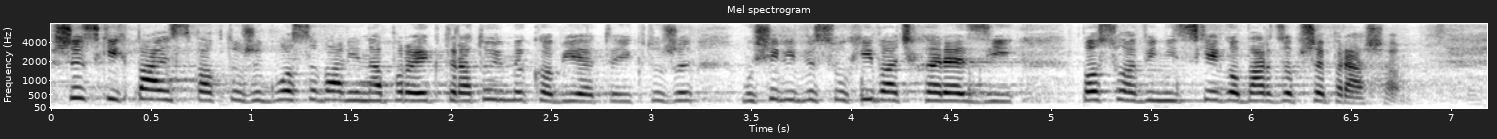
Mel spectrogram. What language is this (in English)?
Polish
